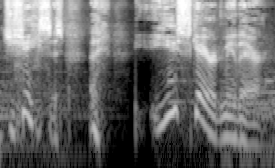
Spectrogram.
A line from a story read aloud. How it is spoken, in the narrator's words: Jefferson said with a nervous laugh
